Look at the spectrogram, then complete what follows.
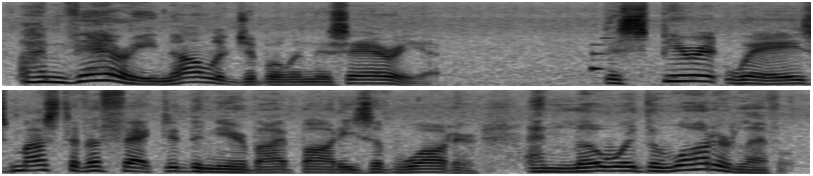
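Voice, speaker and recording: A man's voice: a little high, a little hiss or hum. A man voicing a learned, stubborn male scholar in a video game, who explains in a formal, reasoned way. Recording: game audio with faint music.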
